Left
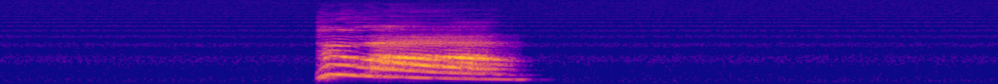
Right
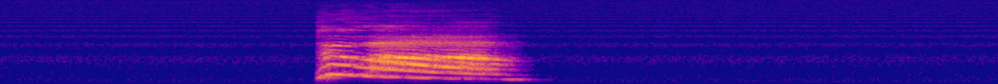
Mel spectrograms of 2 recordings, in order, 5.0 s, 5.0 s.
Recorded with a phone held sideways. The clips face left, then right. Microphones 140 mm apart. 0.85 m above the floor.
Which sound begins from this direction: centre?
A shout, at 1.6 s.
